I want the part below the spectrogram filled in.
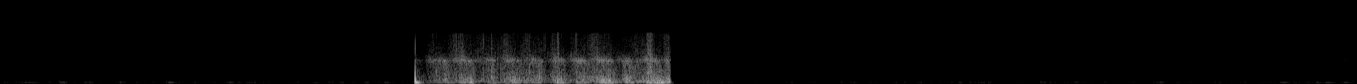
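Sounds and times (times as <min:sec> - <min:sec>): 
microphone being tickled in a test: 0:04.2 - 0:06.7.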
